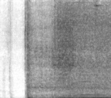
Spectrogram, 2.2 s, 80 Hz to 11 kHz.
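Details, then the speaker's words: Cold start of a CIS-injected car after sitting overnight at about 37°F (9°C), with the frequency valve relay newly replaced: it cranks and catches, revs climb with no throttle, then it stalls; cold-start fuelling fault, cause not found. "I have not touched gas pedal it went up and died"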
